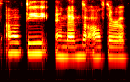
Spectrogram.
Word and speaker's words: Avadhi: The second A in the spelling is silent, so it's pronounced as Avadhi, and I'm the author of two books.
